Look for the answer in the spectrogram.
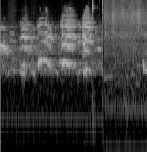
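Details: Tundra Swans near Rosedale and Munson, Drumheller, Alberta, Canada, give a chorus of mellow, high, honking hoots, several birds overlapping about twice a second, then it cuts to softer background noise with a faint call.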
